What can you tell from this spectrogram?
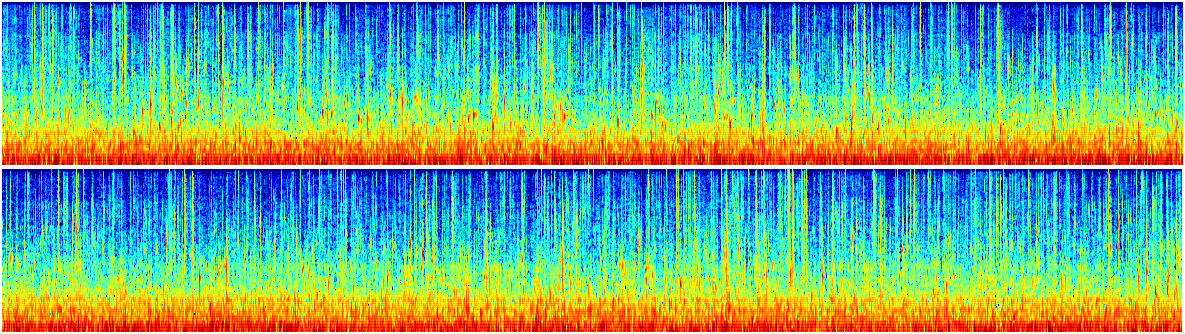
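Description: Liquid bubbling steadily in a cauldron: a dense, unbroken run of small pops and gurgles over a low, even wash.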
